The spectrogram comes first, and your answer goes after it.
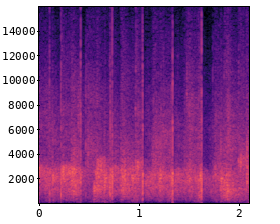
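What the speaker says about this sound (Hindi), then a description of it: "ताली बजा दो एक बार सब लोग" An audience claps together during a spiritual course session, a dense, fairly loud burst of hand claps lasting about two seconds with a few sharper individual claps standing out.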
